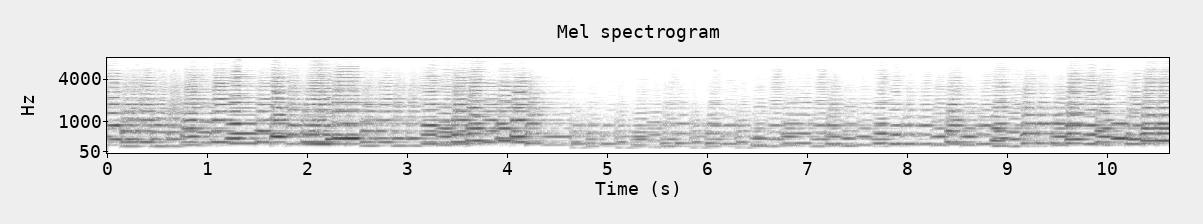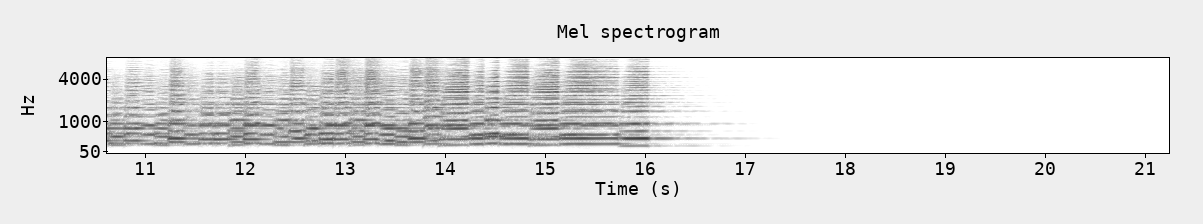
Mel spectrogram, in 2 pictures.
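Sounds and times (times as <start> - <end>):
french horn duet: 0.0 - 16.5.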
